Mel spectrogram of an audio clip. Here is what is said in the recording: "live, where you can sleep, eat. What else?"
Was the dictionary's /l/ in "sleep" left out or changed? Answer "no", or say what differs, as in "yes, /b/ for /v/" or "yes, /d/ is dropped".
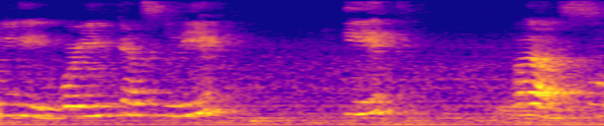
no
